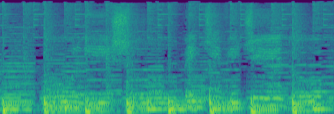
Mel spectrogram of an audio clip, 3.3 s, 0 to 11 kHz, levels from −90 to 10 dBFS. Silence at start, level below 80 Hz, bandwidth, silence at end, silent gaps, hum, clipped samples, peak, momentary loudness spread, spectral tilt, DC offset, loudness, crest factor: 0 s; -20 dBFS; 11 kHz; 0 s; none; none; under 0.1%; 0 dBFS; 1 LU; -5 dB/octave; under 0.1%; -15 LUFS; 14 dB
